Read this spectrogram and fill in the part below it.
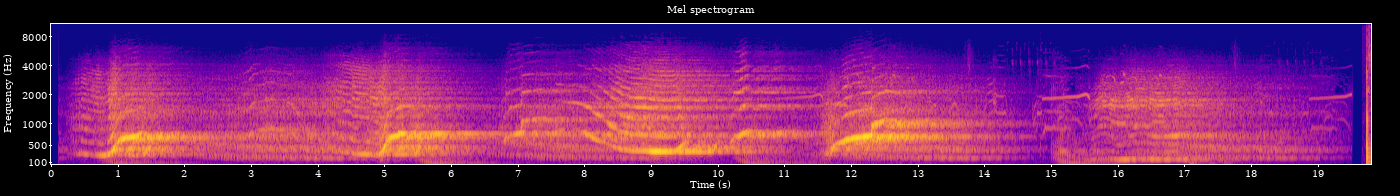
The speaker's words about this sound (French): on ne sait toujours pas bien pourquoi les baleines chantent.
